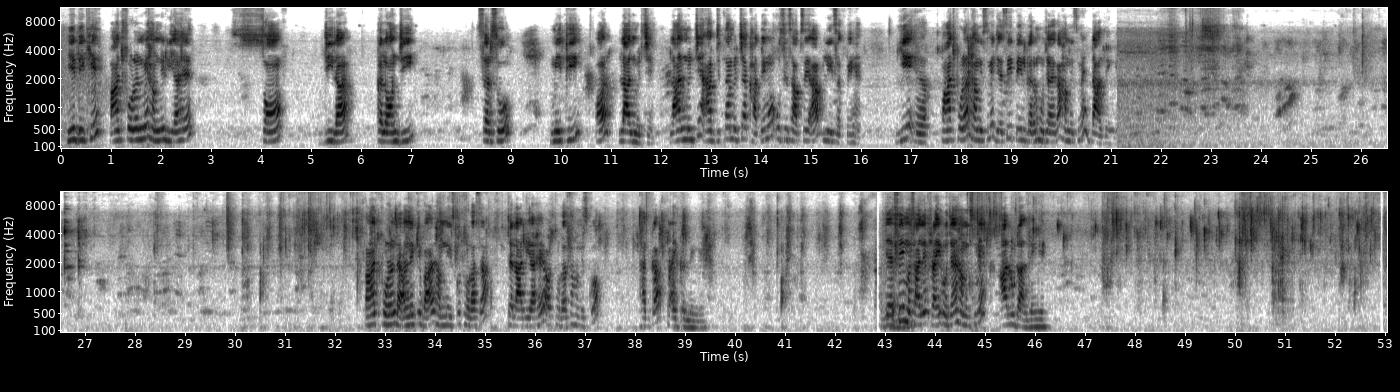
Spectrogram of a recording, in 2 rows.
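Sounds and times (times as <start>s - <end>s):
spices sizzling in hot oil: 16.7s - 53.0s.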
